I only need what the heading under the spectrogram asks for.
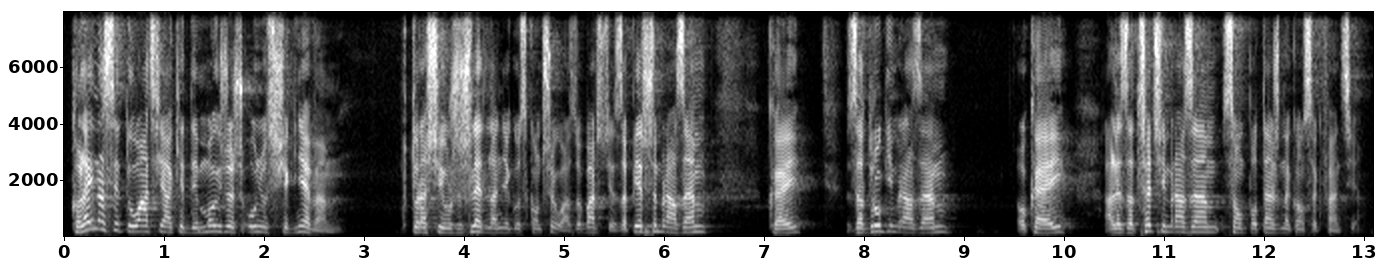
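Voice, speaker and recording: A man's voice: a little high, normal speed, sharp tone. A man preaching a sermon, reading scripture aloud and repeating key lines for emphasis. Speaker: pastor.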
